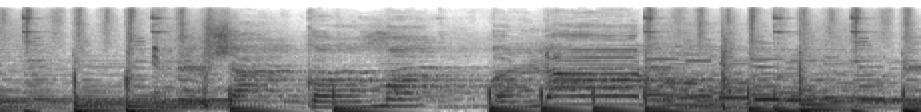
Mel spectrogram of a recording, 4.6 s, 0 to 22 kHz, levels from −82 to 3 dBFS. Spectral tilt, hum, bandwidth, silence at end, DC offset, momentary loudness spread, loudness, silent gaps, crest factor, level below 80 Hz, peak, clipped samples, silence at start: -5 dB/octave; none; 16.5 kHz; 0 s; under 0.1%; 6 LU; -13 LUFS; none; 12 dB; -16 dBFS; 0 dBFS; under 0.1%; 0 s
